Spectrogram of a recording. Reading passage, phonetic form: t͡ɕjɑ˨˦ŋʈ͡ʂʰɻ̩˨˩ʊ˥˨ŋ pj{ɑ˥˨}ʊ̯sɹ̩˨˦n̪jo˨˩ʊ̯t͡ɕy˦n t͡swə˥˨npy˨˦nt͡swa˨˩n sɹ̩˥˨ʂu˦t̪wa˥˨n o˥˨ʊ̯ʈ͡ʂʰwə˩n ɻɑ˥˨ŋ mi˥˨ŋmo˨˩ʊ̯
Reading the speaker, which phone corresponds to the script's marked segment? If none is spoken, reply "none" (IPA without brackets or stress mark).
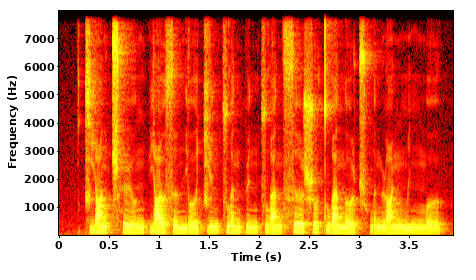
ɑ˥˨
